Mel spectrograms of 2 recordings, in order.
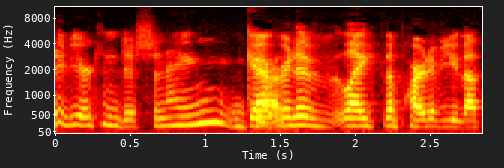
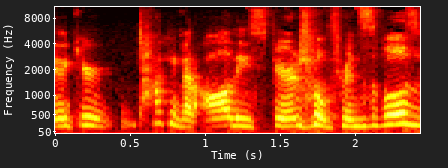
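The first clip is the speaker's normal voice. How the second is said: ordinary talk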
